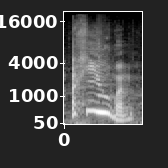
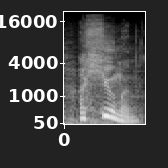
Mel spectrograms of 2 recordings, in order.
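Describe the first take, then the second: First: It is said in a put-on character voice. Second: It is said without that put-on character voice.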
